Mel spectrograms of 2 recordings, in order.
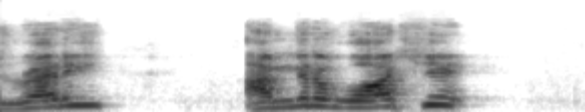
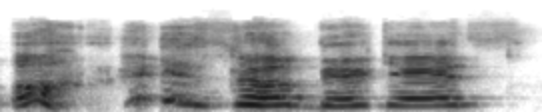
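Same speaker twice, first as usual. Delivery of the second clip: amused; 7 semitones higher, 6 dB louder than usual. Real, not acted. Laughing at trailer.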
